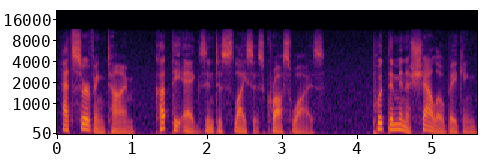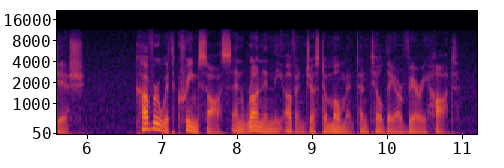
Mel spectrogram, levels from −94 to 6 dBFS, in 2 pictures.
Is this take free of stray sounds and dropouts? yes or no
yes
